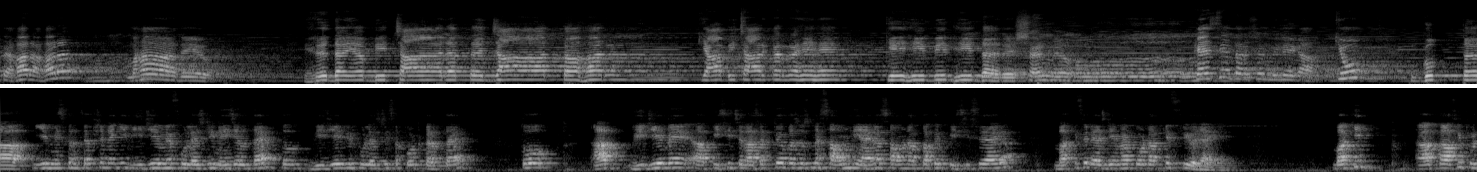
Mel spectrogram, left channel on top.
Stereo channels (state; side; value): different; both; correlation -0.01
